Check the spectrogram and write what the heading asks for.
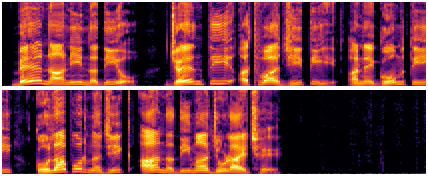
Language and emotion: Gujarati, neutral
